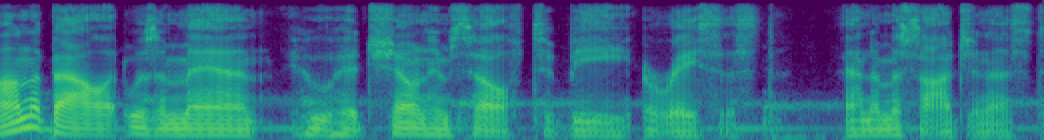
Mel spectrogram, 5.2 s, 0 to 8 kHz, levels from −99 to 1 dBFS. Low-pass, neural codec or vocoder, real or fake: 7.2 kHz; codec, 16 kHz, 16 kbps, FunCodec, trained on Chinese and English, 50 frames a second; fake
